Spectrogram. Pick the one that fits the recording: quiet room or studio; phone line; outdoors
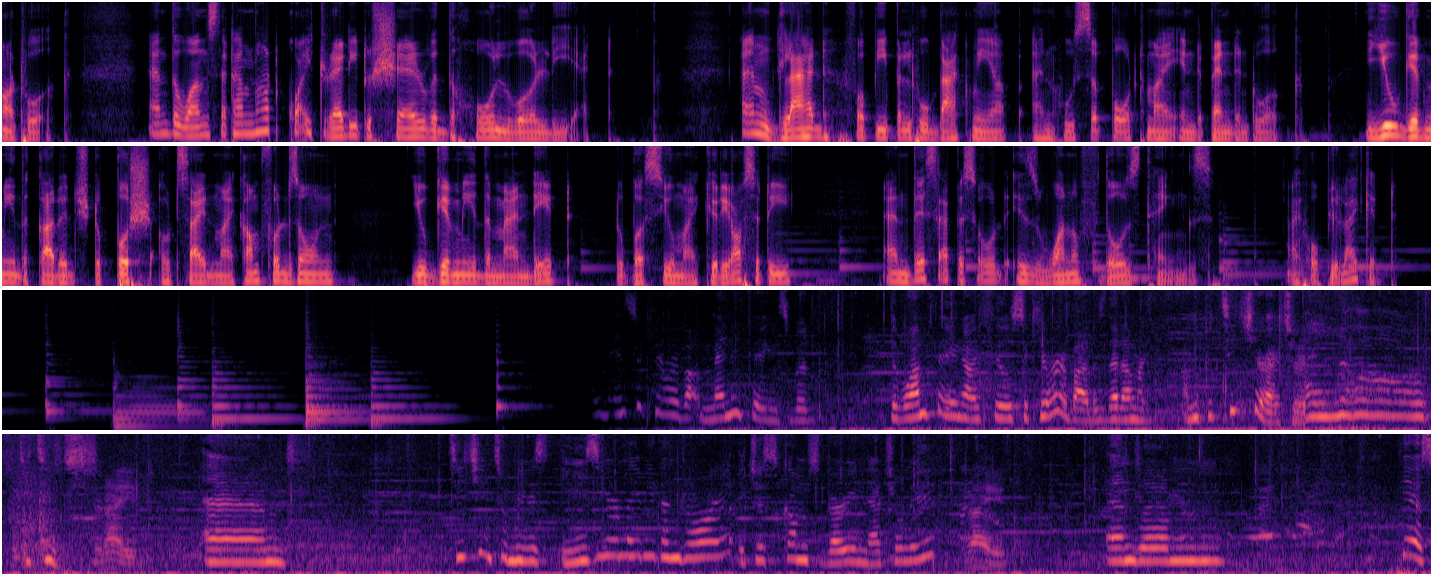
outdoors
